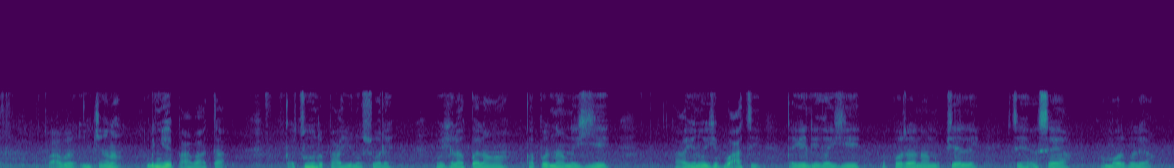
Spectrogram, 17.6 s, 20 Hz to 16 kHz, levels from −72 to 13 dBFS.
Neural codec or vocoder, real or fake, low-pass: none; real; 7.2 kHz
